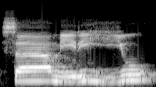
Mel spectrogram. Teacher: زیر می، را یا زیر ری، یا پیش یو، سامری یو، یہاں را کو باریک پڑھیں گے کیونکہ را کے نیچے زیر ہے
